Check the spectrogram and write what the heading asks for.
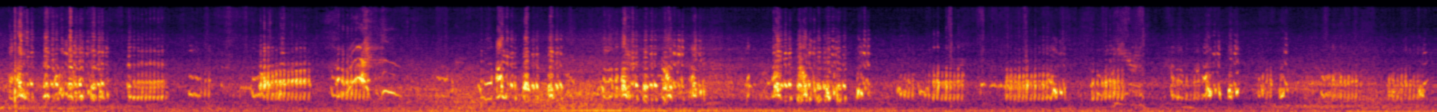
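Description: Wild turkey toms gobbling over and over in short bursts.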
